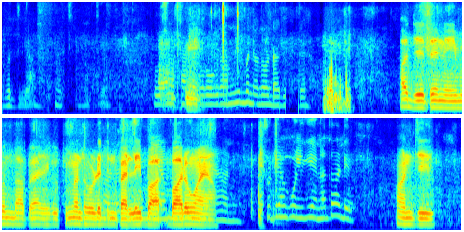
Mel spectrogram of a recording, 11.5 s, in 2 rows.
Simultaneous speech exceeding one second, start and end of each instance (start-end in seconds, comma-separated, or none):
7.0-8.4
